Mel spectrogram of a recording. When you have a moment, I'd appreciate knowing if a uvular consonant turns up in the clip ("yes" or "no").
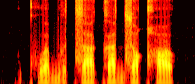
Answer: yes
